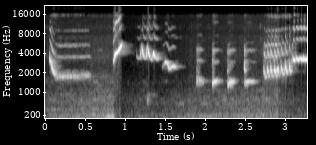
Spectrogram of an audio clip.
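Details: Asian pied starling song used as a lure so other starlings start singing. A long steady whistle, a sharp upsweep, and a wavering phrase are followed by four short whistled notes and a rich buzzy whistle.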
